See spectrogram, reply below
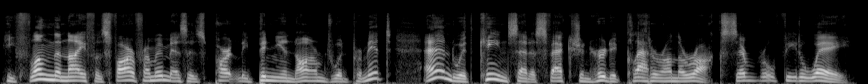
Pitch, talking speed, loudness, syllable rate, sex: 160 Hz, 195 wpm, -20 LUFS, 4.9 syllables/s, male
